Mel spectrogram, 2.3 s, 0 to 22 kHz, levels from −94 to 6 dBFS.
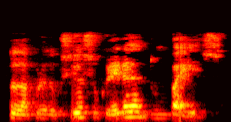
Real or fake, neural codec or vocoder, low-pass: real; none; 7.2 kHz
